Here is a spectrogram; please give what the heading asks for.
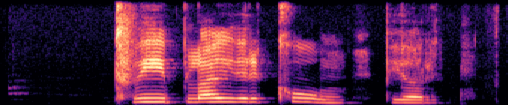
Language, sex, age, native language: Icelandic, female, 8, Icelandic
